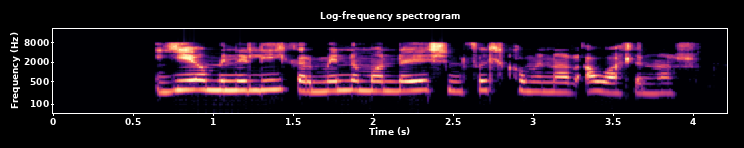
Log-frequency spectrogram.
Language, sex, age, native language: Icelandic, female, 12, Icelandic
